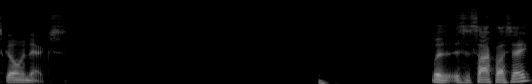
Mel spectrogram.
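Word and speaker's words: sak pase: Sock passe? How do you say it in Haitian, man? You said it right. You said it. Okay. Sock passe.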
